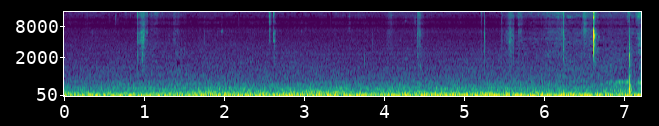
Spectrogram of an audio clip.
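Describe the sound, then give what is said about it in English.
Steady low rumble and road drone from a car being driven to a university. The sound is loud and constant, with no talk. “I am currently driving to university”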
